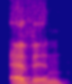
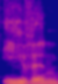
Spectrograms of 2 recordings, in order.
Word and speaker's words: Even: Word on the street is Matan Evan, which is should actually be pronounced even because that's how it's spelled.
